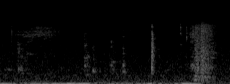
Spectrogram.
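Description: Several faint, irregular small clicks over a quiet room background, with a short soft rustle near the end.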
